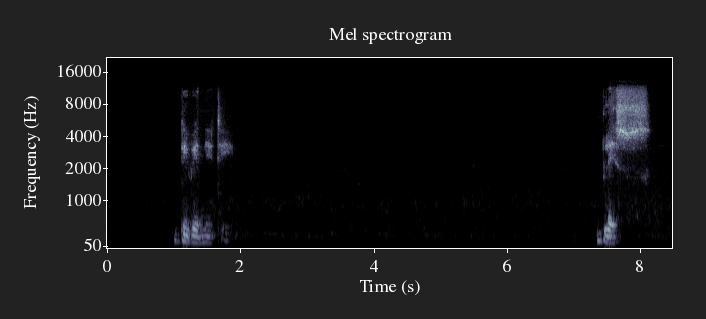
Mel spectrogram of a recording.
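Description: An elderly woman speaks calmly over an online call.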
